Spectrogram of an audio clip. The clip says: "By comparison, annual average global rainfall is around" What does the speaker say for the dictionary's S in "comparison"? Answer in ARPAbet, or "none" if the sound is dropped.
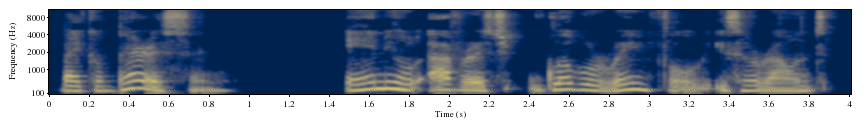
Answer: S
